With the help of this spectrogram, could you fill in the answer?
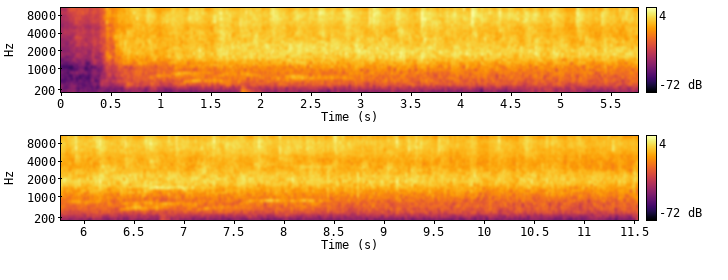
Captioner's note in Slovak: Potlesk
